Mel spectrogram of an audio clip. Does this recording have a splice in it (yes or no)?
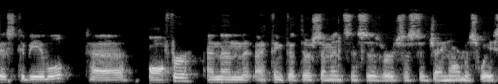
yes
